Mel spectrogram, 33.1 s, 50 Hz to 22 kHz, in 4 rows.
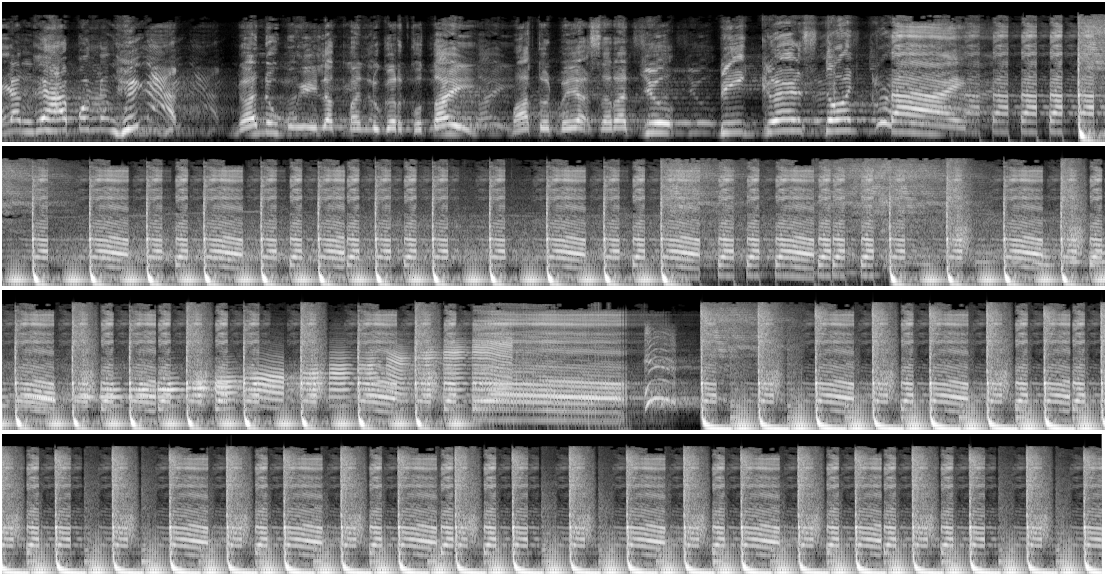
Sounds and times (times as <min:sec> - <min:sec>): Techno: 0:07.0 - 0:33.0.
